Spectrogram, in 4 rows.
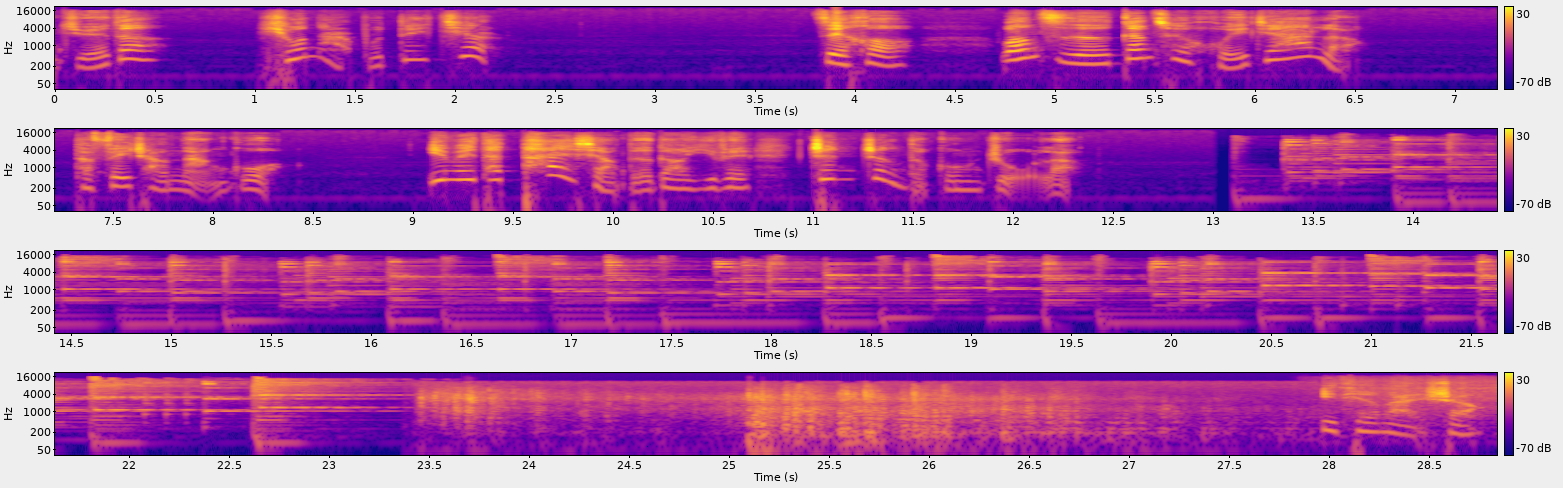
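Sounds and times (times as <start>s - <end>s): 
speech: 0.0s - 2.3s, 3.8s - 6.6s, 7.3s - 8.4s, 9.1s - 12.4s, 28.0s - 28.8s
tinkling bell-like melody: 13.4s - 23.4s
heavy rain: 23.4s - 28.8s
rumbling thunder: 23.4s - 28.8s.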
